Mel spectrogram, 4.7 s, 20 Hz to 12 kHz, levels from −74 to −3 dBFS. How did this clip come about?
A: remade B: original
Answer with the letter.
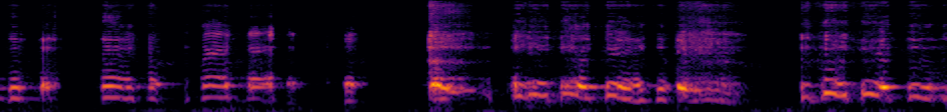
A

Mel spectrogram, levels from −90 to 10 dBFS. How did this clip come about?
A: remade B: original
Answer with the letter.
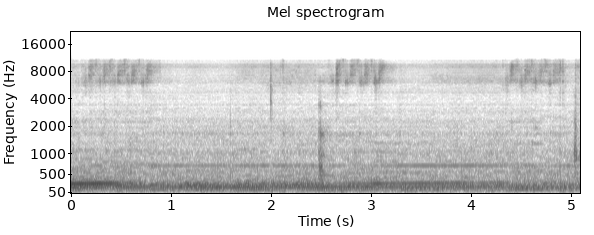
A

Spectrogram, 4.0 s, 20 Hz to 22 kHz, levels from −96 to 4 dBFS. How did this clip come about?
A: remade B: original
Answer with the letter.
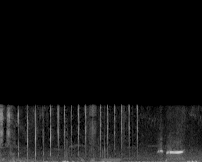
B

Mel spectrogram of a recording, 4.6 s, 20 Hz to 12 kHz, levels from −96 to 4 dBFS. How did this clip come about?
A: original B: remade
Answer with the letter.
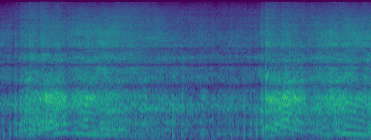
B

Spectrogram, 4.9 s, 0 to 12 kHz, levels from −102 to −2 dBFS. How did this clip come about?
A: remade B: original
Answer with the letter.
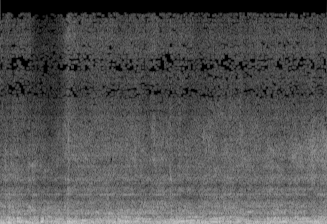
A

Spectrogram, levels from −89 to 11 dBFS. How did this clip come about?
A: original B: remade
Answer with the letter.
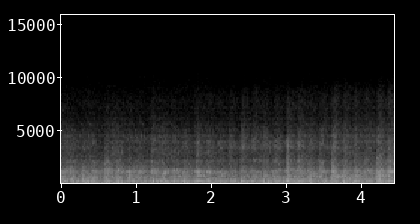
B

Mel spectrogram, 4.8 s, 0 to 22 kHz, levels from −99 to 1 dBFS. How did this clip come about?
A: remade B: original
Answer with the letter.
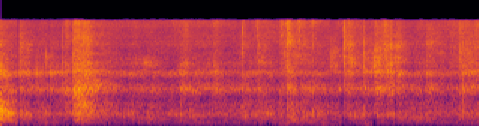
A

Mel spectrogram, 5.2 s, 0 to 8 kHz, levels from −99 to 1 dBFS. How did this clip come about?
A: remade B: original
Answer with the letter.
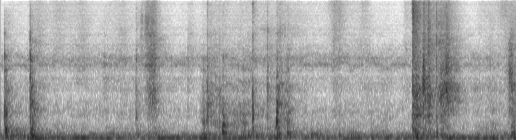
A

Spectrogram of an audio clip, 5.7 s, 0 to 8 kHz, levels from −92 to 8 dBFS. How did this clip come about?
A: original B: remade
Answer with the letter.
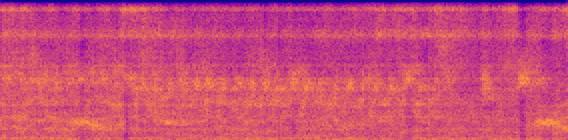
B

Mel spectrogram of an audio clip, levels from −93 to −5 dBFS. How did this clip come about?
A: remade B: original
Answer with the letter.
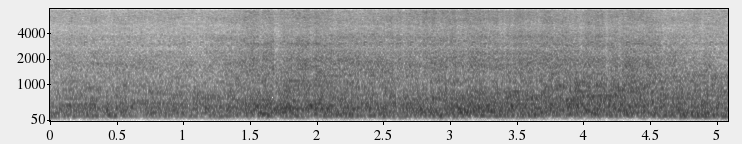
A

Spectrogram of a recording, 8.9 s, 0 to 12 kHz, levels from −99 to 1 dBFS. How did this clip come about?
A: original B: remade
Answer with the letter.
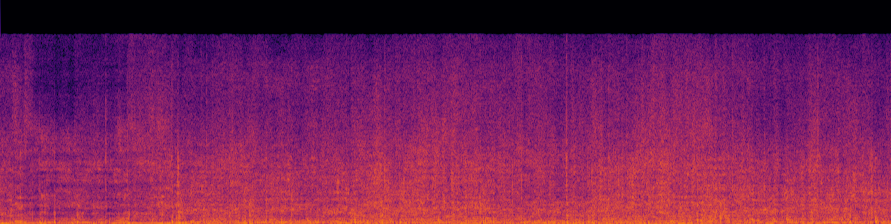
B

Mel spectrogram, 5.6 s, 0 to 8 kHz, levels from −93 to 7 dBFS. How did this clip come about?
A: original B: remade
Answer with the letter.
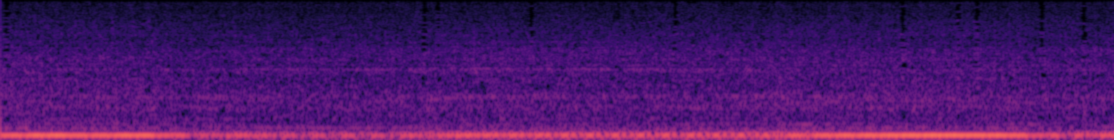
A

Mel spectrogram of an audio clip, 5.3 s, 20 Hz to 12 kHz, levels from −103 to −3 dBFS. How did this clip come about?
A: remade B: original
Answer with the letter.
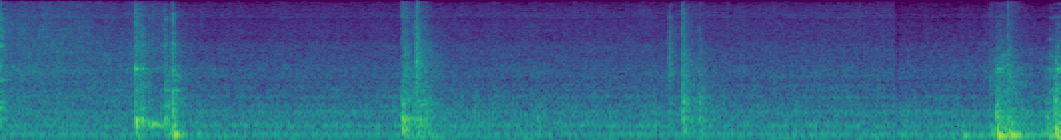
B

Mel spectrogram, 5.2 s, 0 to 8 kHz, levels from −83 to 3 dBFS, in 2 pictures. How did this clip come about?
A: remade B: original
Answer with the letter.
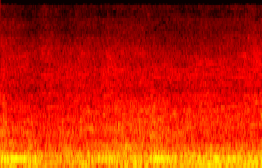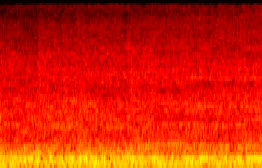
A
